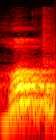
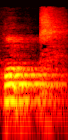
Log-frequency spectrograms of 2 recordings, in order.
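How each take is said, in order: First: The word ends with a d sound. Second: The word ends with a t sound. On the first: The speaker calls it wrong. "হোপড বলবো না" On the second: The speaker calls it right. "ডিটা ট হয়ে যাচ্ছে"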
